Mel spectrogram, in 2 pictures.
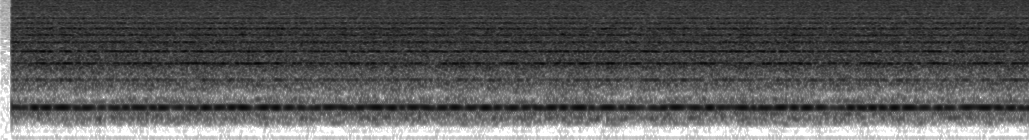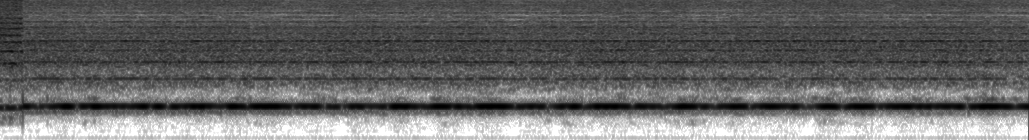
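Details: Whoop brushless motors compared before and after oiling the bearings at the same throttle: a high, steady whine that steps up in pitch and smooths partway through. Higher pitch means faster spin, and less gyro noise was seen; dry motor bearings.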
